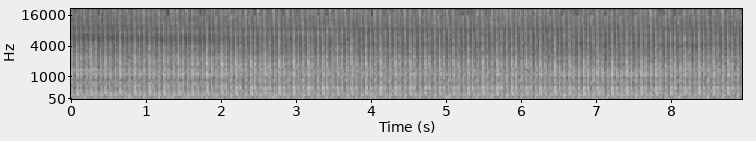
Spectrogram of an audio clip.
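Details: 2007 Ford F-150 5.4L 4x2 automatic, 119k miles, rough idle after deceleration: a steady knock under two per second over the rough idle, seeming louder on the fan side; cause not pinned down.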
